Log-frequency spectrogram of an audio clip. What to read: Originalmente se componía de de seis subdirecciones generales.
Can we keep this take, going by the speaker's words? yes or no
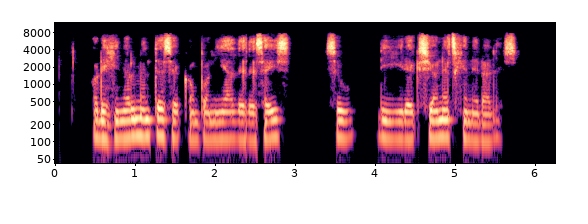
yes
